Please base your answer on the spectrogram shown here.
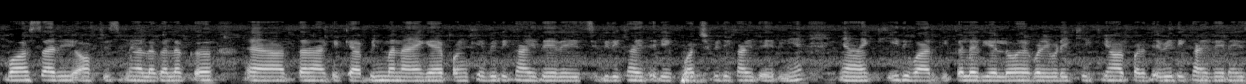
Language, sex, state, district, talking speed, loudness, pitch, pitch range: Hindi, female, Bihar, Vaishali, 210 wpm, -16 LUFS, 185 Hz, 180-190 Hz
